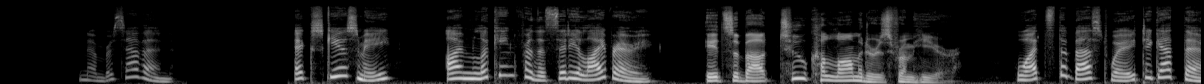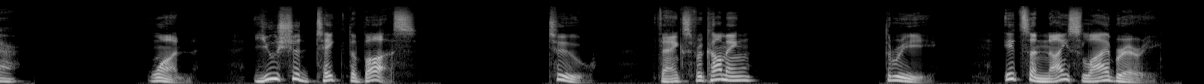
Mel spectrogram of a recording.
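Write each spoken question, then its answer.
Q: What's the best way to get there?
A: 1: You should take the bus.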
